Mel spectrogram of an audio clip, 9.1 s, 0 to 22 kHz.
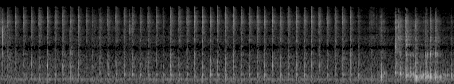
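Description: A hollow, hand-sized stainless steel travel tumbler with a black plastic lid is tapped and scratched with fingertips and nails. About 55 quick, short, bright taps come at a steady, rapid pace with a hollow mid-pitched ring. In the last second they give way to a louder, denser burst of scratching.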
